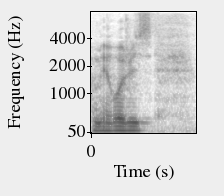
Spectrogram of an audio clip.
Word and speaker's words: Méraugis: Oui, c'est ce qui est mentionné dans les éditions, notamment dans l'édition de Mérogis de Port-Légué ou Mérogis, je sais pas, tu prononces Mérogis, moi je dis Mérogis, Méro, c'est comme GIF.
